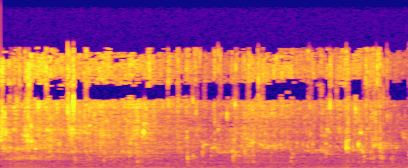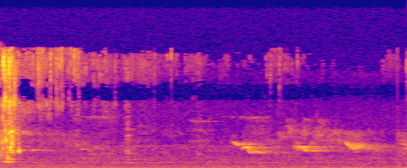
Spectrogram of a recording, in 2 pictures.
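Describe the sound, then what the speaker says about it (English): Water running and trickling from a tap onto two cups of rinsed rice in a pot before cooking, a steady close splash with faint dripping and no talk. "I'm gonna add a little water."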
